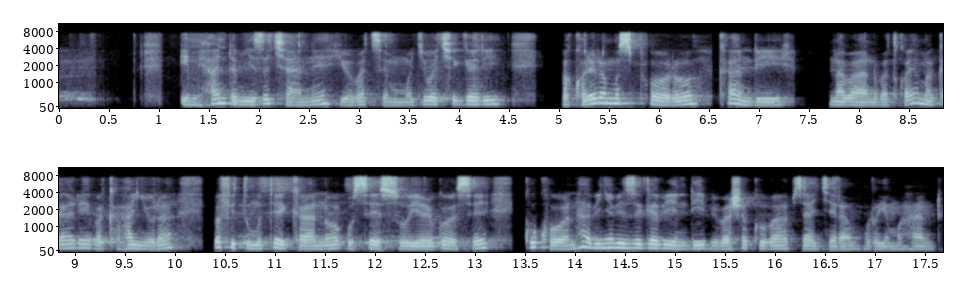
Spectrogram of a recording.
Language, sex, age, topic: Kinyarwanda, male, 18-24, government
